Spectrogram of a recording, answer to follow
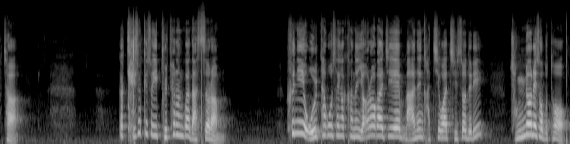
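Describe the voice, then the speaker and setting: A man's voice: very high-pitched, sing-song, a little slow, pauses often, darkish tone. A male pastor giving a sermon in a church, chatty and conversational, often putting questions to the congregation. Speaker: guest pastor. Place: church sanctuary.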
